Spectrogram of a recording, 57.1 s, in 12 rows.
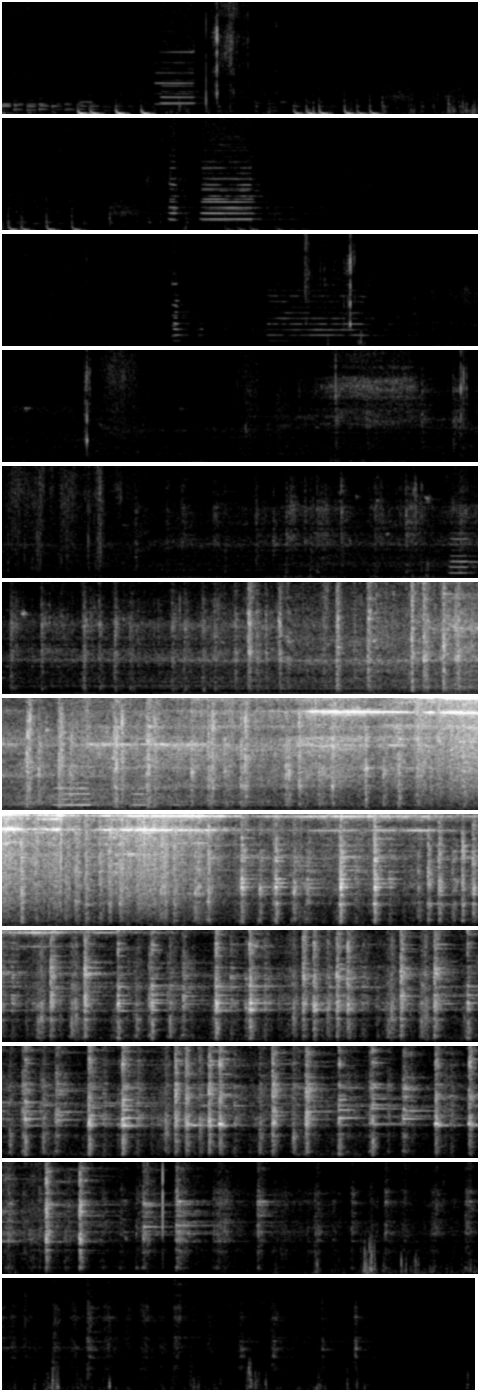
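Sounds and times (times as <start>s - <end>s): diesel locomotive passing: 0.0s - 55.6s
train horn blast: 1.5s - 2.4s, 12.2s - 13.8s, 27.8s - 38.5s
wheels clickety-clacking over rail joints: 1.5s - 9.1s, 16.7s - 57.0s.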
